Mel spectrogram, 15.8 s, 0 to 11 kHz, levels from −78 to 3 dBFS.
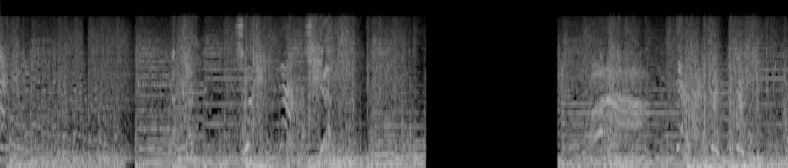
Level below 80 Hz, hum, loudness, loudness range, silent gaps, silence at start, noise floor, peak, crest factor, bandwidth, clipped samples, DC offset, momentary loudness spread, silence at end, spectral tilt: -32 dBFS; none; -26 LUFS; 8 LU; 9.29-11.12 s; 0 s; under -90 dBFS; -8 dBFS; 16 dB; 8.2 kHz; under 0.1%; under 0.1%; 7 LU; 0 s; -5 dB/octave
